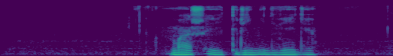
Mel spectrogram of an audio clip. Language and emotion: Russian, neutral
